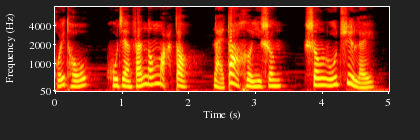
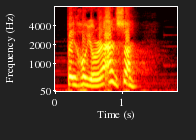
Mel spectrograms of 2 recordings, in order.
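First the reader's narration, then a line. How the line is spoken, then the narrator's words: Loud cry. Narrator (Chinese): 策阵上军士大叫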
